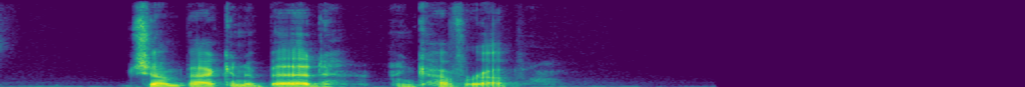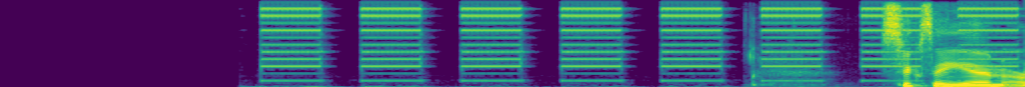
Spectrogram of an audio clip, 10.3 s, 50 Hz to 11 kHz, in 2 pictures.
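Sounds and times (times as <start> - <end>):
speech: 0.7 - 2.7, 9.6 - 10.2
alarm clock ringing in electronic beeps: 6.4 - 10.2.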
